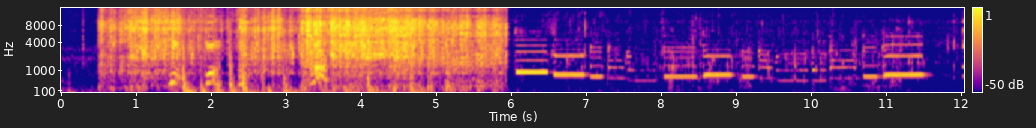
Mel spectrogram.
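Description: For about the first half, a loud rush of noise with a person's rising and falling cries in it. Then it cuts suddenly to a simple melody of single flute-like notes, stepping up and down.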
